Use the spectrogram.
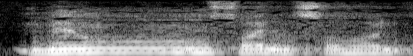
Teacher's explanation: الغنة هنا هتفخم علشان الصاد مفخمة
